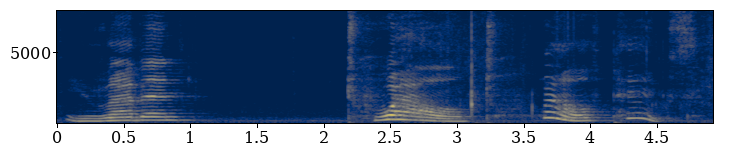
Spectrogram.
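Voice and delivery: gentle storybook reading voice; reading to children. A narrator's reading. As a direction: read it like bedtime story time for little ones. Reads a picture book aloud.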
